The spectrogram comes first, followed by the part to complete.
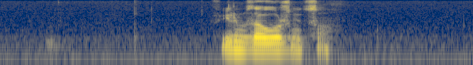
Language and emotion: Russian, neutral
